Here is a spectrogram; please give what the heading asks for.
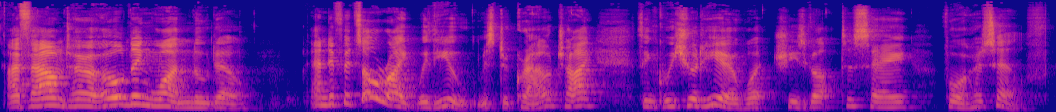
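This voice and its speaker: A woman voicing a stern, accusing male wizard official in an audiobook, with a gruff, officious manner. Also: medium pitch, expressive, normal speed, a bit bright, natural voice. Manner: barking, officious.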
